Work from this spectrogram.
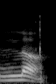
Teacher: ल हमारी जीवा के बगल से इसकी वायु बाहर निकल जाती है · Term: पाश्विक, पार्श्विक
